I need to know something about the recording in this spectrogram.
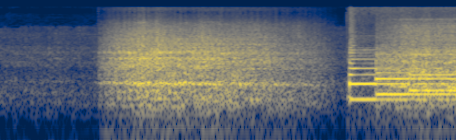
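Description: An oncoming metro train rushes past.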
